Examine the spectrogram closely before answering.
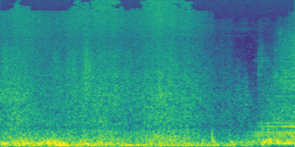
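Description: Heavy metal doors slide open with a mechanical whoosh.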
